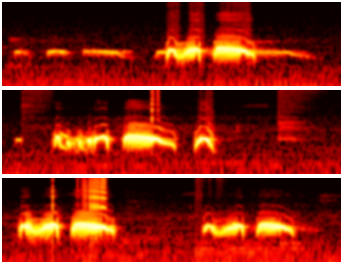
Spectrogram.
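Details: Spotted dove used as a decoy for stirring wild males to answer, giving a 'đồng pha thổ' style coo; four loud phrases of stuttered and rolling coos, each preceded by soft short notes, with quiet gaps.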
